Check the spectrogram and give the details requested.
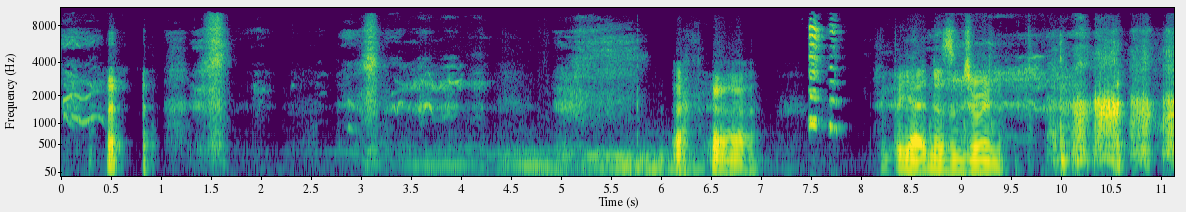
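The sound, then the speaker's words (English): A squeaky toy squeaks repeatedly in quick, high-pitched bursts, some loud, scattered between and over people talking and laughing. “enjoying her squeaky toy.”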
